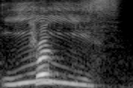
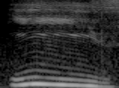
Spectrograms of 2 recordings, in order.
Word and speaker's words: Ys: So we got Ease. Ease is coming out.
